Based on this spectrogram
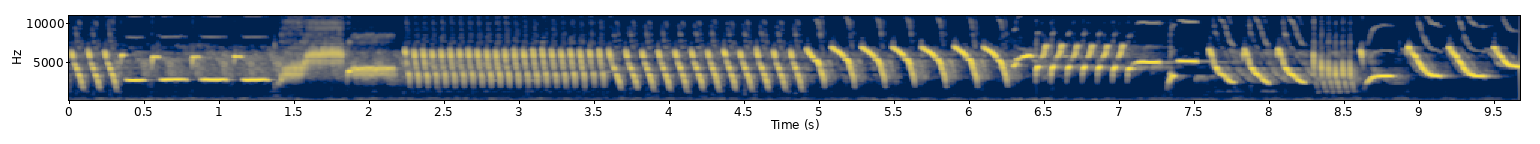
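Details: Canary training song: a continuous, loud, high-pitched sequence of rapid trills, buzzy rolls and repeated downward-sweeping notes, changing tempo and phrase every second or two, with almost no background noise.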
